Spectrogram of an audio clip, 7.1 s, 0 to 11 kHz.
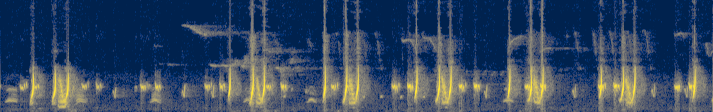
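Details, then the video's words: Common quail call, a recording used to lure quail for hunting: dense, overlapping bright clipped notes in quick pairs and triplets, with softer short chirps between, nearly continuous and somewhat irregular, suggesting more than one calling bird. "بٹیر کی اواز 1 گھنٹے کی Quail Beautiful voice"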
